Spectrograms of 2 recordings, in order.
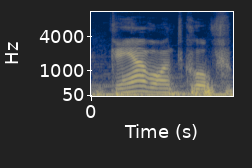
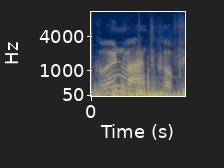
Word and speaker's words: Grünwandkopf: Der Kerl in dem Sinn vom, ich habe es vorher falsch ausgesprochen, Grünwandkopf, Grünwandkopf, nicht Wald.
